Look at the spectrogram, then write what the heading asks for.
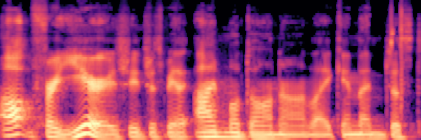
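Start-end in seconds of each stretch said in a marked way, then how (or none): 1.5-2.3 put-on British accent. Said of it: "I'm just gonna try on this British accent".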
